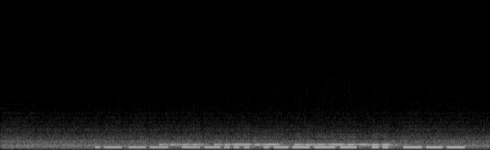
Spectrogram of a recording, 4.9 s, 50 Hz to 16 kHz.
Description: Morse code, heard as two keyed tones, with radio static, a narrow filter and room echo. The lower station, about 24 wpm, 400 Hz: J71IO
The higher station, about 22 wpm, 680 Hz: HW?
